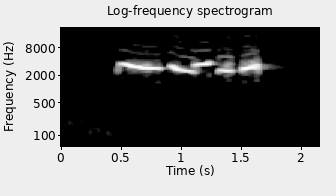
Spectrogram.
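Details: Magpie-robin song meant to prompt other caged birds to sing, bird in breeding condition: one bright whistled phrase of four parts, a long gliding note then quick twisting notes, very clean.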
